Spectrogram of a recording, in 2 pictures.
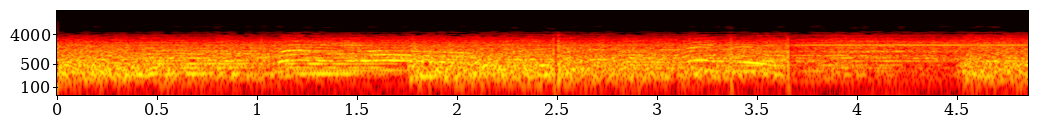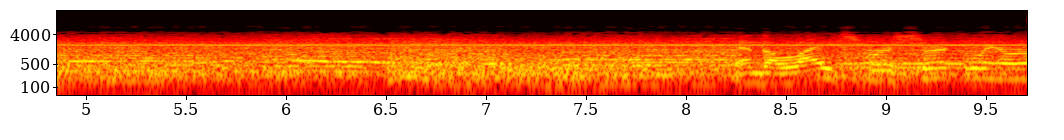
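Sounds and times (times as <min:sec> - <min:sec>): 
concert crowd screaming and cheering: 0:00.0 - 0:09.6
shrill shrieks: 0:03.7 - 0:09.6
speech: 0:08.8 - 0:09.6.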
